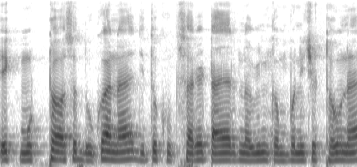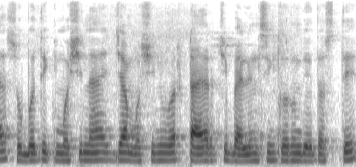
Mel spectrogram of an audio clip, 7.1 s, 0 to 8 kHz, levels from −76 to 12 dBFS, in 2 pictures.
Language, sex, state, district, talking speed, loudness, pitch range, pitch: Marathi, male, Maharashtra, Gondia, 235 wpm, -17 LUFS, 125-135 Hz, 130 Hz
